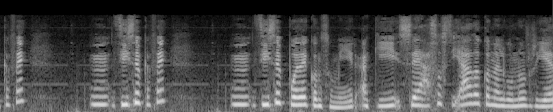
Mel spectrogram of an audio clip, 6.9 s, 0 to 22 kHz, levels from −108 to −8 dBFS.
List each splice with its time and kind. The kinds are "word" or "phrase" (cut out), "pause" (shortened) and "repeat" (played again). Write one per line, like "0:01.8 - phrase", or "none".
0:01.8 - repeat

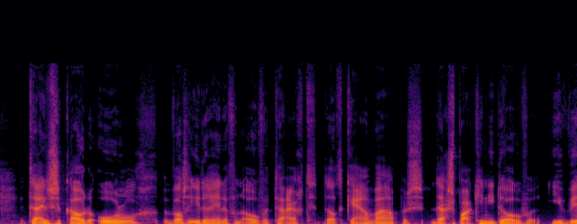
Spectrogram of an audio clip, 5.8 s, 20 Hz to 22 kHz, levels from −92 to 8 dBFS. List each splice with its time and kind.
0:01.6 - word

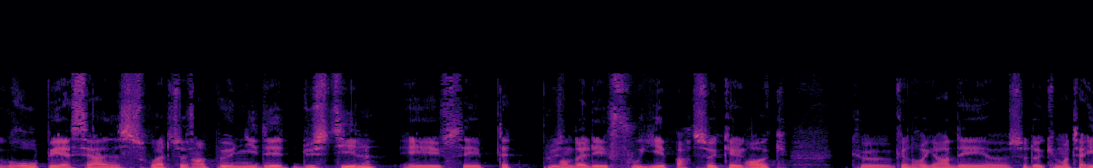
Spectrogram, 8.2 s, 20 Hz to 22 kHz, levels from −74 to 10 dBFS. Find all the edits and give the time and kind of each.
0:01.4 - word
0:02.1 - word
0:03.3 - word
0:04.2 - word
0:05.2 - word
0:05.6 - word
0:06.7 - word

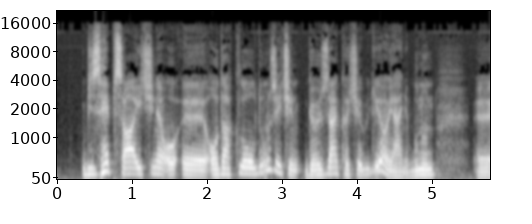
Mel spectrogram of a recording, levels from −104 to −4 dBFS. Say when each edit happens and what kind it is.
none

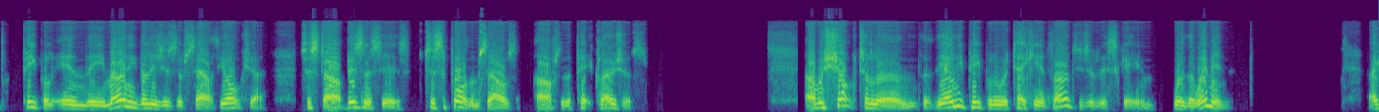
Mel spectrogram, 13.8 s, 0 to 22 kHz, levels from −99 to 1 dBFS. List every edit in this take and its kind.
0:04.1 - pause
0:08.0 - pause
0:11.6 - pause

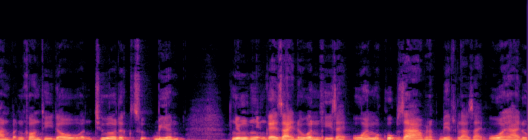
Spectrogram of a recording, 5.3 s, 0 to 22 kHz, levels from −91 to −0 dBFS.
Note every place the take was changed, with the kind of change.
0:01.5 - word
0:02.5 - word
0:03.2 - word

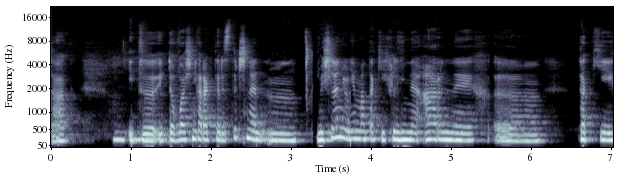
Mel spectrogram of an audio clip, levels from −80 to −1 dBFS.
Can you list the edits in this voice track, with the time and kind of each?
0:01.8 - word
0:03.3 - pause
0:03.7 - word

